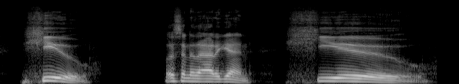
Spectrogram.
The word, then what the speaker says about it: Hugh: Either H U G H or H E U G H. You can spell it with or without the E. And it's still the same pronunciation.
